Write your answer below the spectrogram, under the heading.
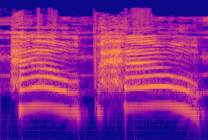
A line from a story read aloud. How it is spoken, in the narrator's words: shouted Kai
